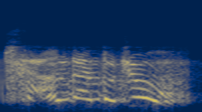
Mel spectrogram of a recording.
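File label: Italian aircraft destroyed mood high, speech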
